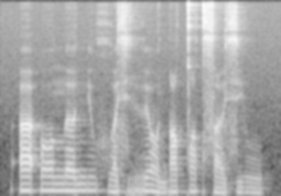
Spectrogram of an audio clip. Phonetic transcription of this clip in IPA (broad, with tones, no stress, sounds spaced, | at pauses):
ʔ a˦ ʔ ɔ˦ n ɜ˦ nʲ u˦ xʷ a˧ sʲ rʲ ɔ˦˨ nʲ u˧ tˤ u˧ tˤ s ɜ˨ sʲ j u˨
